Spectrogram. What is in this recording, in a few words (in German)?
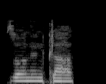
"sonnenklar", german; adjectives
